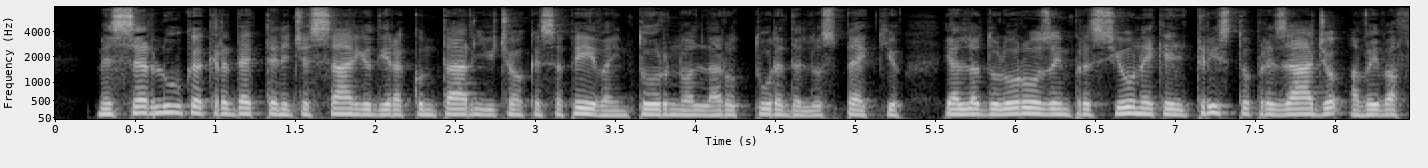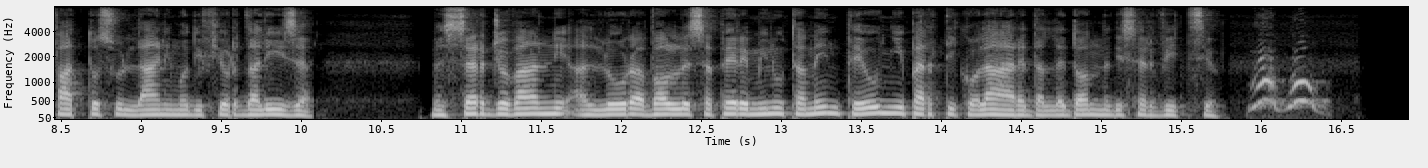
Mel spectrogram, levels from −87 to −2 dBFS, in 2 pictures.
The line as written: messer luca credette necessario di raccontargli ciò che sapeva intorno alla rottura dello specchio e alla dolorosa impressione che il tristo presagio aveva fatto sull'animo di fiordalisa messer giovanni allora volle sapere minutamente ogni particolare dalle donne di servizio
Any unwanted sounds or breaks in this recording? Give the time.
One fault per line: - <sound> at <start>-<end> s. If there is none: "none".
- bark at 15.9-16.5 s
